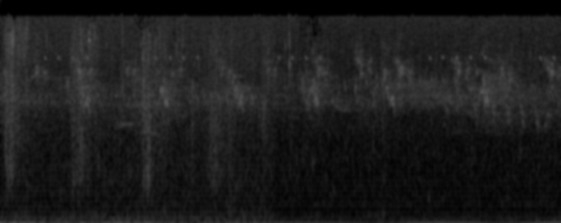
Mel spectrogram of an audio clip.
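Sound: footsteps walking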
